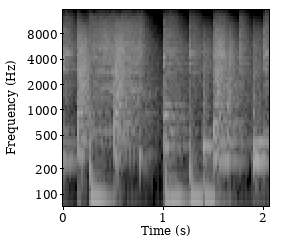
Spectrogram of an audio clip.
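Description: Addictive Drums 2 software drum kit (Session Percussion kit, Lo-Fi Funk preset) playing a sampled funk percussion groove at 108 bpm. Deep kick drum hits sit under short pitched conga tones and bright cymbal strikes in a repeating pattern.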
